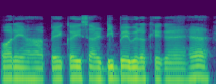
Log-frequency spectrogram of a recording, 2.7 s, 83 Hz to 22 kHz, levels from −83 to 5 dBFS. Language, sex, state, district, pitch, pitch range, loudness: Hindi, male, Jharkhand, Garhwa, 125 Hz, 120-130 Hz, -15 LUFS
